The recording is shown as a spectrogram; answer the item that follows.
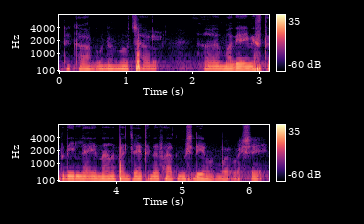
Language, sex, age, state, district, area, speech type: Malayalam, male, 18-30, Kerala, Idukki, rural, spontaneous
